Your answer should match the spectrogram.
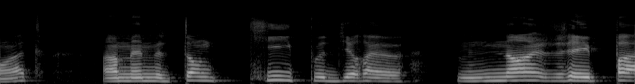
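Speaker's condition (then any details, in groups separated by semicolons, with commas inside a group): Ataxia-telangiectasia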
